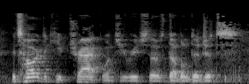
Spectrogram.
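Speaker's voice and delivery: ordinary talk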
